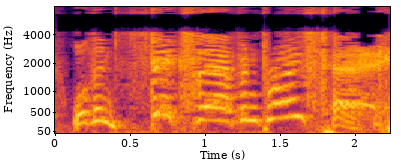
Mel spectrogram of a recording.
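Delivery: very high-pitched furious demand; acted irate yell; exasperated outburst. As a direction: explode at the absurdity.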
